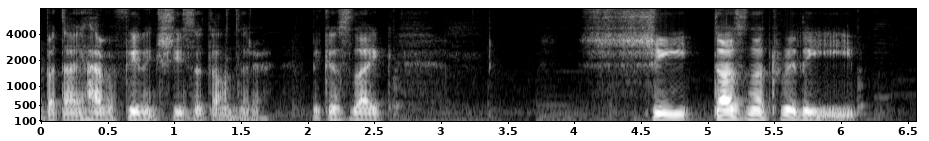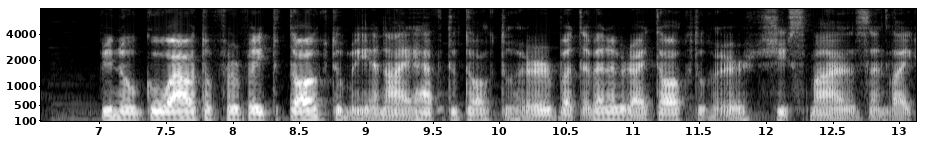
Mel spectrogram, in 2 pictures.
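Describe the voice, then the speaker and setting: A man narrating a game let's play, reading dialogue aloud with casual, halting commentary. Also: fairly low pitch, vocal fry, a bit bright.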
